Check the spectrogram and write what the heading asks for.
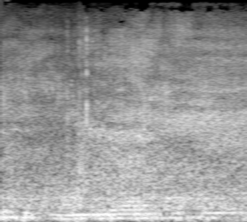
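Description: Steady rush of wind and tyre noise from riding an electric kick scooter along a city street, with a low rumble of car traffic.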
